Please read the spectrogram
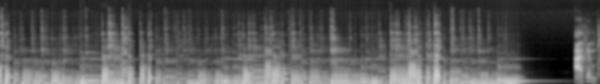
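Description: Electric bass guitar playing a busy groove very fast but deliberately unclean, so the notes run together and sound muddy. The fast run stops about five seconds in on a briefly held low note.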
